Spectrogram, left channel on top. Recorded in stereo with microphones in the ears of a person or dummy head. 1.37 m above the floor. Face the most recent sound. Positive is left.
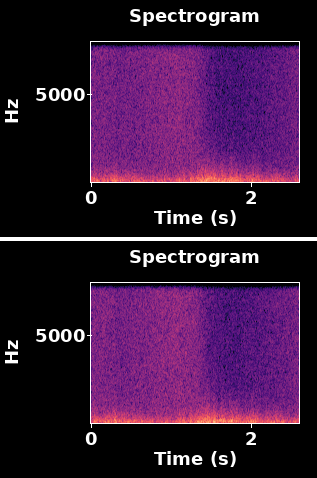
No sound to turn to.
